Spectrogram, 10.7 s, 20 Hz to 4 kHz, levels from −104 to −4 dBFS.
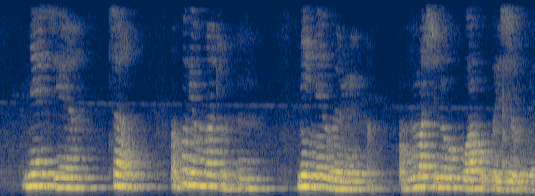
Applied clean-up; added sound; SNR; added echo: none; none; none; reverberation time 1.1 s.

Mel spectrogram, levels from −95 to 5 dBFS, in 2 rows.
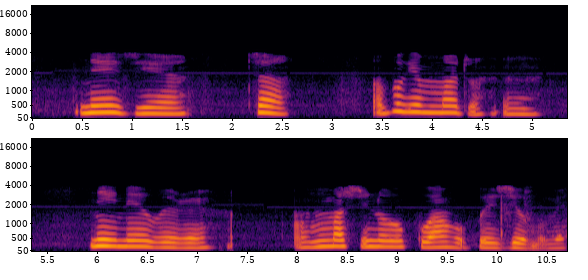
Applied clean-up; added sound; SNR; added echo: none; none; none; none.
